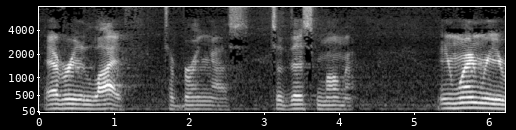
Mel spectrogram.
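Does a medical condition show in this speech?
Yes: spasticity, mild; drug affects speech a little, may sound draggy.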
